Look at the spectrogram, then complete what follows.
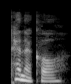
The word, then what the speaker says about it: pinnacle: Pinnacle. Stress pin. Keep soft.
